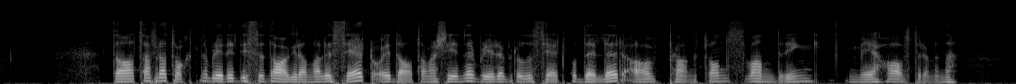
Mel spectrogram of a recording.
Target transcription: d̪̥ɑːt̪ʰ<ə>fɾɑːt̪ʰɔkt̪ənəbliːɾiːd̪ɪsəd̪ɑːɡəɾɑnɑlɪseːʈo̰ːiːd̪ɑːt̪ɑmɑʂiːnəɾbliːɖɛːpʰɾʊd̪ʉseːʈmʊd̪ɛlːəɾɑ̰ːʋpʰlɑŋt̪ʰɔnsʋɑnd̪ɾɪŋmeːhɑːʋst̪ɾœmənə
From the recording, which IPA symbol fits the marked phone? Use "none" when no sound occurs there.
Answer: ɑ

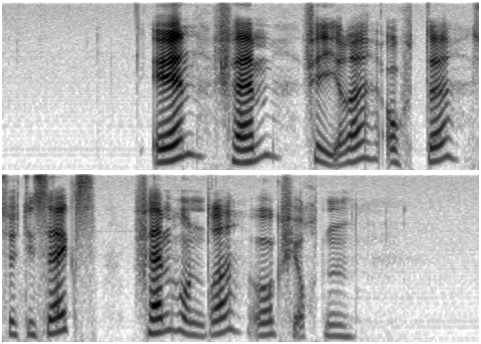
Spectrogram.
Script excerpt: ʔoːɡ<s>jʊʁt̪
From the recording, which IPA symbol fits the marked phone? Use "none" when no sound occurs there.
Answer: f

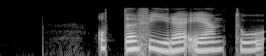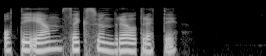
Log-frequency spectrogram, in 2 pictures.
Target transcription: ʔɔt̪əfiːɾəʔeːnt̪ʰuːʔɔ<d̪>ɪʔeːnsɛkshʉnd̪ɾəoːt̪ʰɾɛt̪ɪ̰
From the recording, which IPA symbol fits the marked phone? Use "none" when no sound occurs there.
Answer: t̪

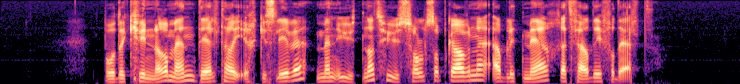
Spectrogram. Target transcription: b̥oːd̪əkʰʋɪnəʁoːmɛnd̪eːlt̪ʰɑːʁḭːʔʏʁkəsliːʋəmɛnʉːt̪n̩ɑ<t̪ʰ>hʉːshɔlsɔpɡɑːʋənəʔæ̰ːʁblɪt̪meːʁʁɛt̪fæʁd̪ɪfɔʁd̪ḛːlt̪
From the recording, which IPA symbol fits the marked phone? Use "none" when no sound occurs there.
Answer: t̪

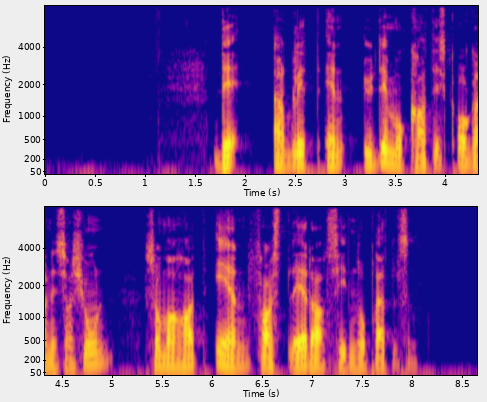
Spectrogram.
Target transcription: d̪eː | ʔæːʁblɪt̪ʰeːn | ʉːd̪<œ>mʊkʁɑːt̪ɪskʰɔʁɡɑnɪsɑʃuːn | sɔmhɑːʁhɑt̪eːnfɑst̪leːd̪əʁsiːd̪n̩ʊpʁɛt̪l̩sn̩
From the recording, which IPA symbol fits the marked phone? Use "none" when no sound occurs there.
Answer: ɛ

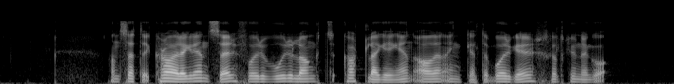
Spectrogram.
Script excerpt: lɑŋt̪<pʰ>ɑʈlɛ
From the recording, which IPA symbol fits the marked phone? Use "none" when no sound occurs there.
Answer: kʰ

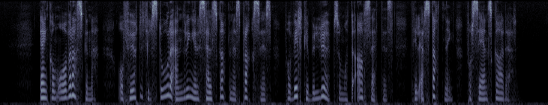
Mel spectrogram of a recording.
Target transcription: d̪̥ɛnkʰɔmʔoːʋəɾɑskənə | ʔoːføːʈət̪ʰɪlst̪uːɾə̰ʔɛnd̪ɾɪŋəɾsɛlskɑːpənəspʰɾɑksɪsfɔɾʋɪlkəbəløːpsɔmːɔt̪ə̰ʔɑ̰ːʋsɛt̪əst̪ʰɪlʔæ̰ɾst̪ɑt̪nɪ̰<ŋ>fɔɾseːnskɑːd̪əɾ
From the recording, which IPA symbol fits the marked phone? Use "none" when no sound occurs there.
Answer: ŋ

